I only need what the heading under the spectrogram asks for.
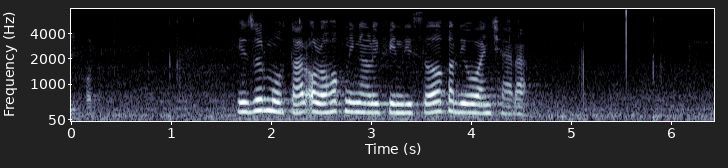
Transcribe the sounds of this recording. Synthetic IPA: ʔizʊrmuht̪arɔlɔɦɔk̚niŋalifind̪isəlkərdiwawaɲt͡ʃaɾa

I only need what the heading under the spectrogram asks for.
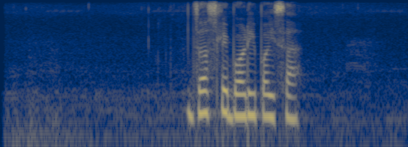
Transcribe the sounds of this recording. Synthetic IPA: d͡zʌslebʌɽipʌjsa

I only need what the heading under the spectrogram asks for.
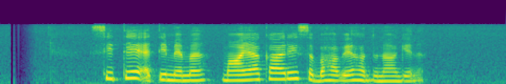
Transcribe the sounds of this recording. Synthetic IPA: sit̪eːæt̪imeməmaːjaːkaːɾiːsəbaɦaʋeəɦand̪unaːɡenə

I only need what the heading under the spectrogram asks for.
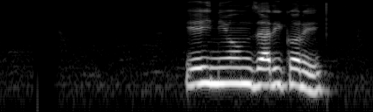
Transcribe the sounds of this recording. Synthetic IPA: ejnijomd͡ʑaɾikoɾe

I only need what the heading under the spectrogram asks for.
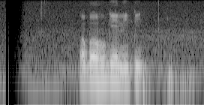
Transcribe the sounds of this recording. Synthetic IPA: obohuɡelipi

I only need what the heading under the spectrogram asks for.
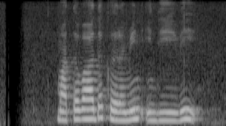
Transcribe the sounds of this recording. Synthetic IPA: mat̪əʋaːd̪əkəɾəminind̪iiʋi

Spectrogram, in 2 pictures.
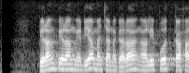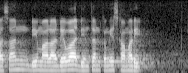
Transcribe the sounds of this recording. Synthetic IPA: piɾaŋpiɾaŋmediamaɲt͡ʃanəɡaɾaŋalipʊt̪̚kahasandimaladewadint̪ənkəmɪskamaɾi

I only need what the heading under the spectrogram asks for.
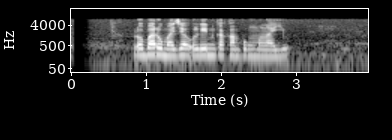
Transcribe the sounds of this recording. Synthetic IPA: lʔɔbaɾumad͡ʒaṵlinkakampʊŋməlaju

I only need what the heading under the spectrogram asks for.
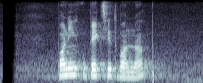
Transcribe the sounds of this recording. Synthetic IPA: pʌniupek̚t͡sʰit̪bʱʌnːʌ

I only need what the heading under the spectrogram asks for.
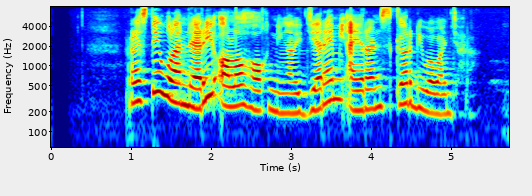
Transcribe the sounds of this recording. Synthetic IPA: rɛst̪iwulandaɾiʔɔlɔɦɔk̚niŋalid͡ʒɛɾɛmiʔaiɾənskɨrdiwawaɲt͡ʃaɾa

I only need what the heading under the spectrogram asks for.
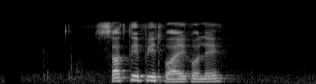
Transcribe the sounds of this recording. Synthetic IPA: sʌk̚t̪ipit̪ʰbʱʌekole

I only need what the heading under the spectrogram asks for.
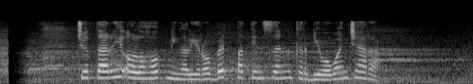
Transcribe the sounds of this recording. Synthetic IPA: t͡ʃut̪aɾiʔɔlɔɦɔk̚niŋaliɾɔbɛrt̪̚pat̪insənkɨrdiwawaɲt͡ʃaɾa̰

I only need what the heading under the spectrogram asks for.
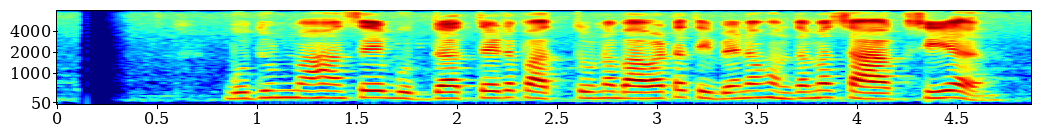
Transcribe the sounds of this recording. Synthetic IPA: bud̪unmaɦasejəbud̪ːat̪ːejəʈəpat̪ːunəbaʋəʈət̪ibenəɦond̪əməsaːkʂijə

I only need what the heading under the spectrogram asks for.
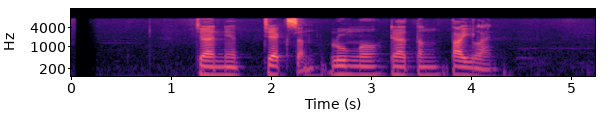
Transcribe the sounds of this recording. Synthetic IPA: d͡ʒanɛt̪̚d͡ʒɛksə̰nluŋɔɖ̥a̤t̪əŋt̪ailan

